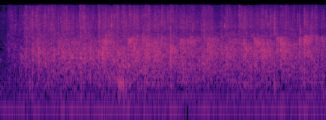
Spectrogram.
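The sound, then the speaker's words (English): A church audience claps for newly saved people joining for baptism, a dense, steady wash of many hands, sustained at an even level for several seconds with no voices rising above it. “Let's clap for them.”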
